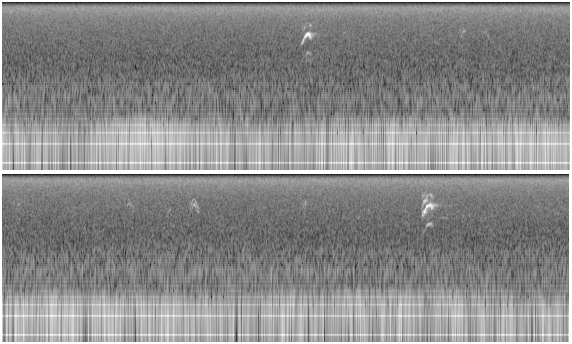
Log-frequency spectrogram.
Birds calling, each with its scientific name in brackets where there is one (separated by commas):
Hawaii Amakihi (Chlorodrepanis virens)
